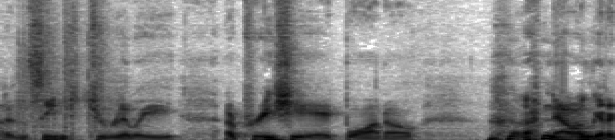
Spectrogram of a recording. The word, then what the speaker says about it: Buono: Victor, not Bono or Bono, but Victor Buono returned as one of my favorite all-time characters, King Tut. Rhymes with guano.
